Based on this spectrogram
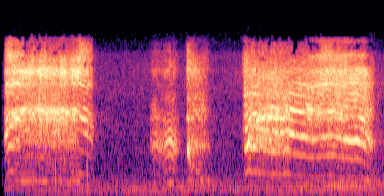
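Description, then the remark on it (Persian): Newborn babies, born addicted to drugs because their mothers used narcotics during pregnancy, cry loudly: two long high-pitched wails separated by a short pause, with a couple of brief whimpering cries in between. “اینها اطفال هستند که مادرانشان در هنگام حاملگی از مواد مخدر استفاده می‌کردند و این نوزادان نیز معتاد به دنیا آمدند.”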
